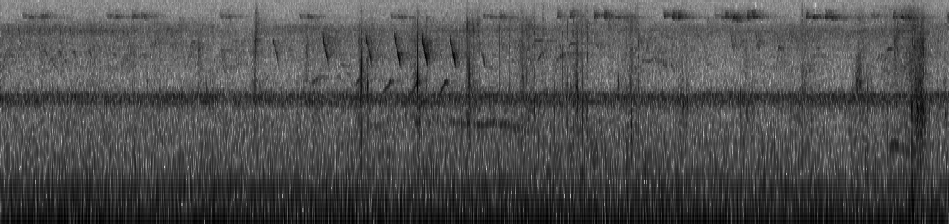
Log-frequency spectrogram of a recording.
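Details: Cicadas keep up a continuous, soft, level buzzing drone in a quiet flower reserve meadow at Raccoon Creek State Park around Memorial Day weekend, with brief high ticks and chirps over a low background rumble.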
